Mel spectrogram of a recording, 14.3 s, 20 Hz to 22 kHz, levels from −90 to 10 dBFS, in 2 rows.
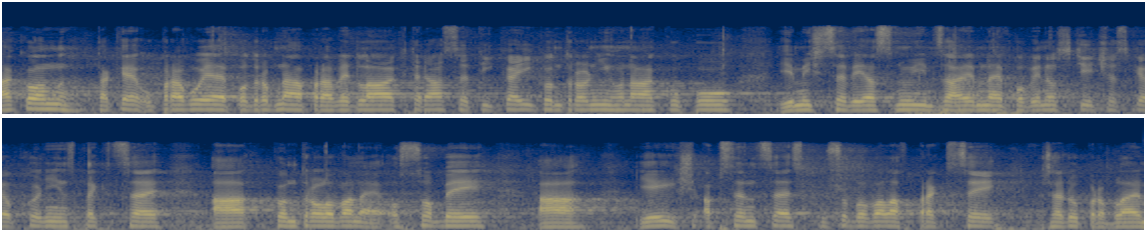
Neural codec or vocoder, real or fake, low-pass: none; real; 9.9 kHz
